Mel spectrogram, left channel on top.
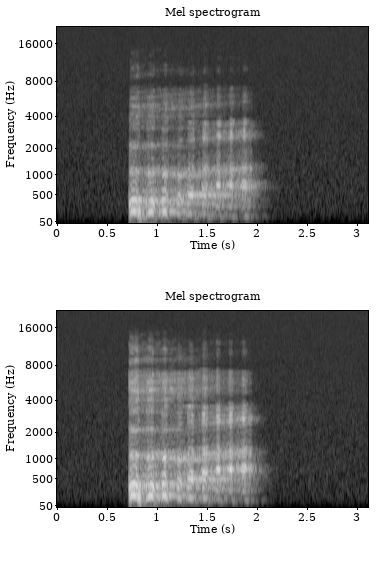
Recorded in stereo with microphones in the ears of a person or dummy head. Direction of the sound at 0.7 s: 80° right.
